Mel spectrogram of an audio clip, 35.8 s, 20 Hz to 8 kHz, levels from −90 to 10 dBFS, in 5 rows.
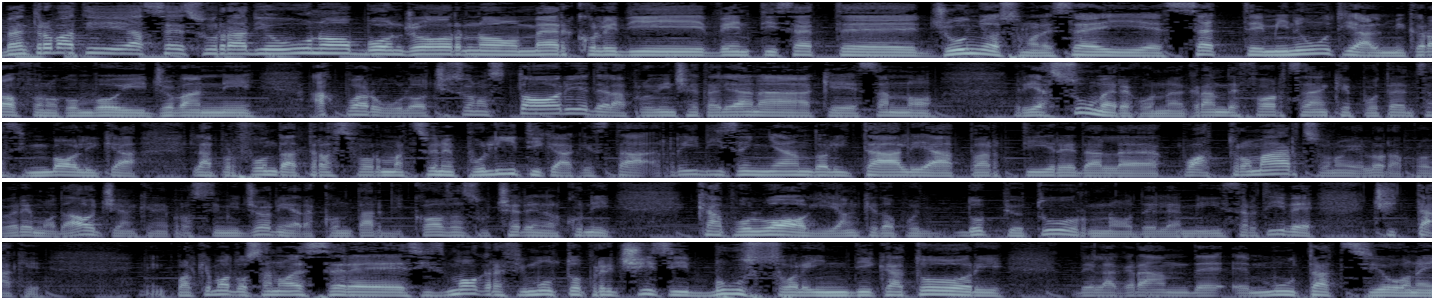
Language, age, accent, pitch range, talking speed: Italian, 30-49, native, 105-135 Hz, 150 wpm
